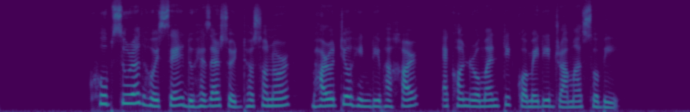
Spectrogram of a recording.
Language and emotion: Assamese, neutral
